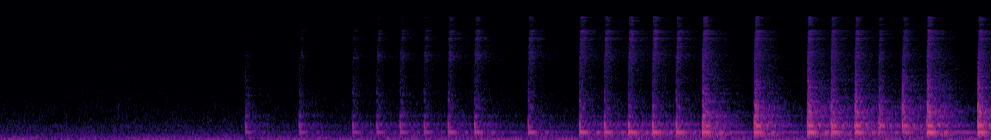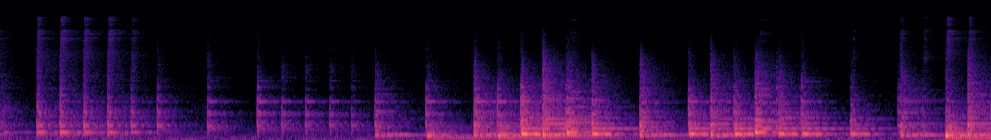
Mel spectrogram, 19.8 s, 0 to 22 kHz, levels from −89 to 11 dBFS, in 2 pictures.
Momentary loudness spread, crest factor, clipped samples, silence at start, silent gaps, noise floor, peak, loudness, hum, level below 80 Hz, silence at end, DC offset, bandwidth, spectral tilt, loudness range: 24 LU; 22 dB; under 0.1%; 2.45 s; none; -61 dBFS; -12 dBFS; -33 LUFS; none; -52 dBFS; 0 s; under 0.1%; 13.5 kHz; -8.5 dB/octave; 20 LU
